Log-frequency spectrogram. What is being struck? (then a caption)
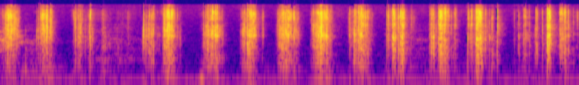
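Cellulose sponge. A small, soft, porous green textured cellulose sponge, held in both hands, is scratched quickly with long manicured nails. It makes a rapid, uneven series of about twenty short, bright, scratchy rasps with quick gaps between them, over a faint steady low hum.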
